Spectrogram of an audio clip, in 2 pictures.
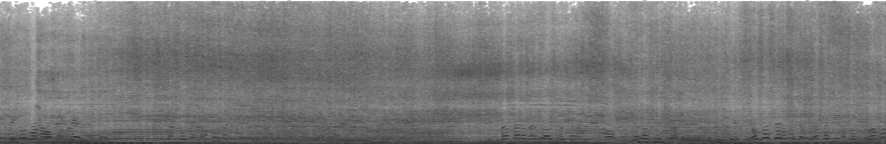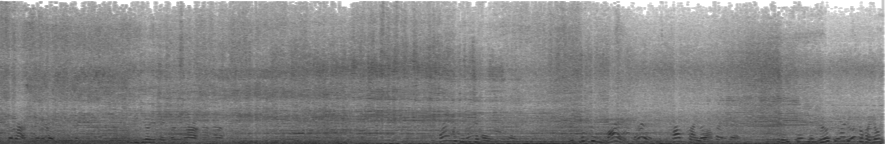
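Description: Formula racing cars at Motegi run nose to tail into the first corner while battling for second and fourth, their engines whining loudly and rising and falling in pitch throughout, with a commentator talking over them.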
